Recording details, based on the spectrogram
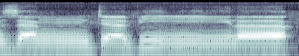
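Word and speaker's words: زَنجَبِيلًا: Bi, ada ya sukunya, baknya dibaca panjang, panjangkan dua ketukan mad tabi'i, lamnya di sini dibaca mad iwad, jadi dibaca zanjabila. Jangan kita baca zanjabilan.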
